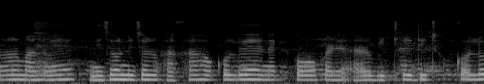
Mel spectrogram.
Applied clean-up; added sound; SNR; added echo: none; none; none; none.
